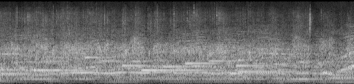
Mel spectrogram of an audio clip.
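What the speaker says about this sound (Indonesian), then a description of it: "Kasih tepuk tangan buat mereka." An audience applauds three boys who have come forward as volunteers, a steady wash of clapping filling the hall with voices murmuring and calling underneath.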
